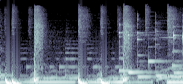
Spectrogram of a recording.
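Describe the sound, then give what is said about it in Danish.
A phone ringtone plays loudly, a bright melodic tone pattern repeating in quick pulses with no one speaking over it; it is an incoming call from someone calling back after losing the connection. “Nu ringer han tilbage”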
